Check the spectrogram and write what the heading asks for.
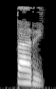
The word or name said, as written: tarik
